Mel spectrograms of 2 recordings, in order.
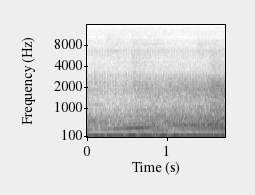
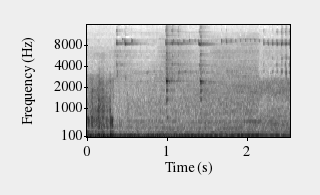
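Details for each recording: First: Britânia Turbo fan after motor replacement with a compatible good motor: smooth, steady low motor hum with soft airflow, oscillating, no squeaks, rattles or noise; fan running normally. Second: Britânia Turbo fan motor, run on a series test lamp: steady hum with irregular high chirps and dry scraping squeaks from a bushing with zero lubrication.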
